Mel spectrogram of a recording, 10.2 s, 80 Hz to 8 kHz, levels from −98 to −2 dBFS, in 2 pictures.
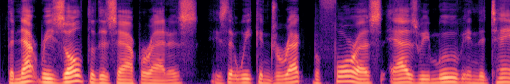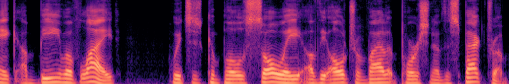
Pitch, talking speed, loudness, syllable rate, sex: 130 Hz, 205 wpm, -20 LUFS, 5.4 syllables/s, male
